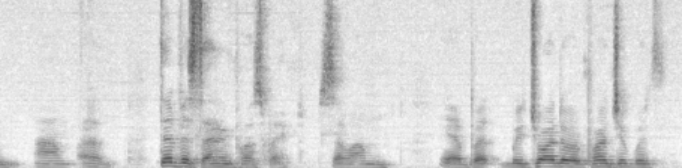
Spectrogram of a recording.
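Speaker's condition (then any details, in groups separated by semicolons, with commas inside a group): MND; about 8.5 years since diagnosis, trial drug slowing progression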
